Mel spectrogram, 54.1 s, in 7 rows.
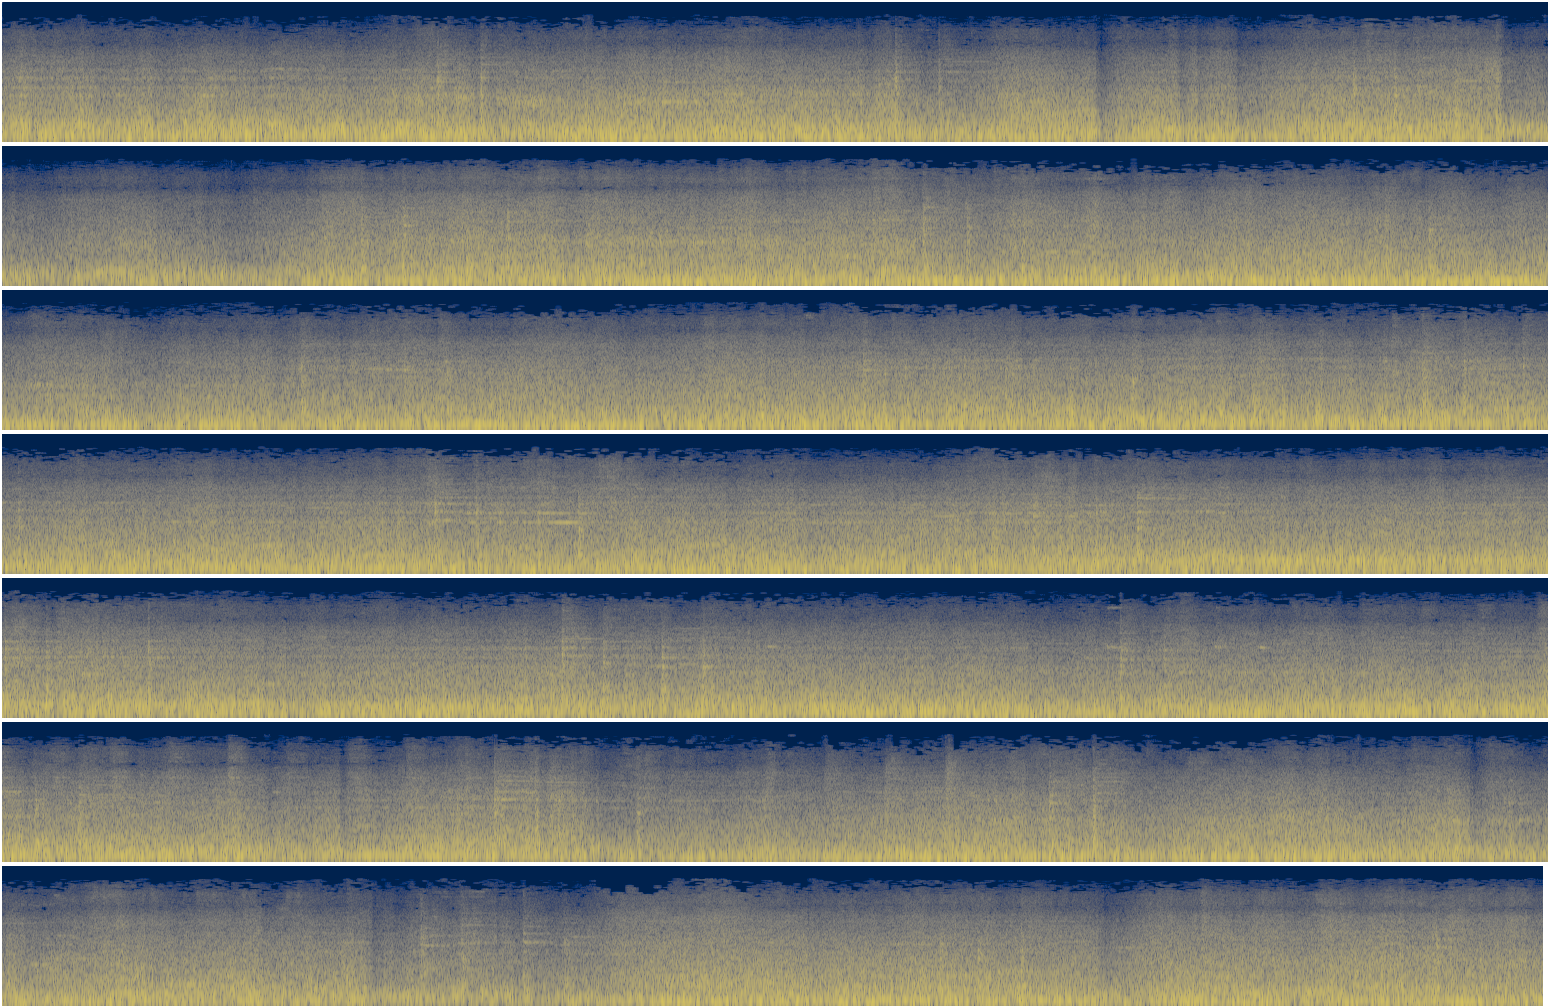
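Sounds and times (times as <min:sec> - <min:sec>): steel wheels rumbling on rail: 0:00.0 - 0:54.0
wheels clicking over rail joints: 0:08.7 - 0:15.3, 0:36.0 - 0:44.4, 0:45.8 - 0:54.0.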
